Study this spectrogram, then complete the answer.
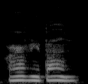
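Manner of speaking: usual speaking voice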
